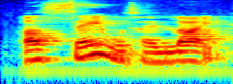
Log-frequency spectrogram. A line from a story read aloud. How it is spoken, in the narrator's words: she snaps, going from laughter to cold steel in a heartbeat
